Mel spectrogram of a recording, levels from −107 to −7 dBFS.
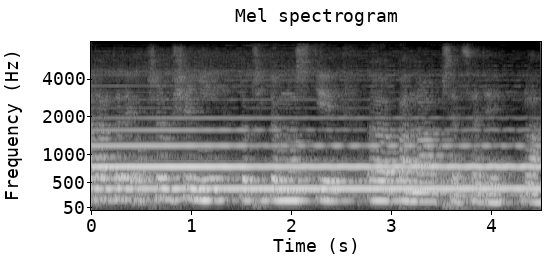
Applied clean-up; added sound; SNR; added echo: none; Wind instrument, woodwind instrument; -4 dB; reverberation time 0.7 s.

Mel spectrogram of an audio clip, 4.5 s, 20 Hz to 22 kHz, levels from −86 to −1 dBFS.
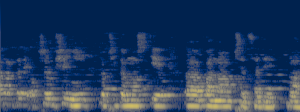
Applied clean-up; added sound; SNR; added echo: classical method WPE with log-MMSE.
